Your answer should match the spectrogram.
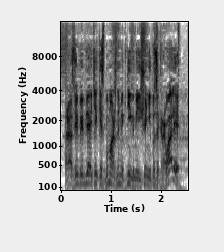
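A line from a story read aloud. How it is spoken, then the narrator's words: Angry interjection. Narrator (Russian): сердито вмешался отец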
